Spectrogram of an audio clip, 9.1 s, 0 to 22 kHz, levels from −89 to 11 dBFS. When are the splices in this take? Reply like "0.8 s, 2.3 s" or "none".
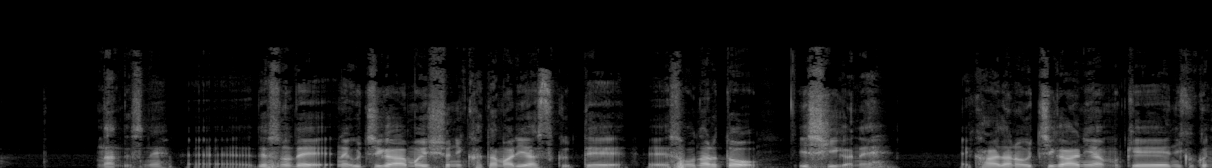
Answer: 1.3 s, 2.5 s, 4.8 s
